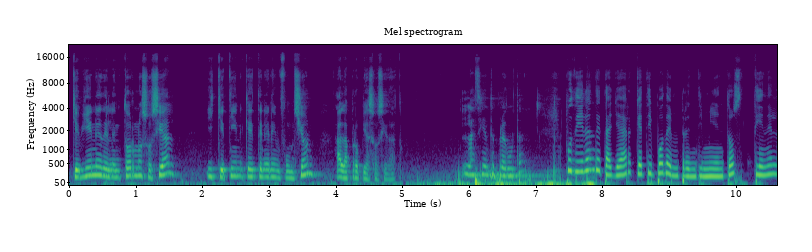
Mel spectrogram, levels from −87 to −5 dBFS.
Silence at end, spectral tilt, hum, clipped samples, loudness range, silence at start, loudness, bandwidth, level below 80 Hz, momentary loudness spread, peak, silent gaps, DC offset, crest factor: 0 s; -6.5 dB/octave; none; under 0.1%; 6 LU; 0.05 s; -31 LUFS; 17.5 kHz; -40 dBFS; 12 LU; -12 dBFS; none; under 0.1%; 18 dB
